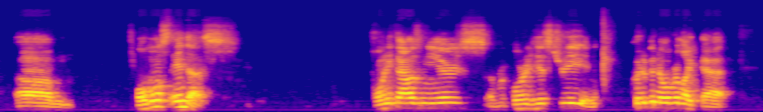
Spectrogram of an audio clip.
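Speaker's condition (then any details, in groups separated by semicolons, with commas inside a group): No condition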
